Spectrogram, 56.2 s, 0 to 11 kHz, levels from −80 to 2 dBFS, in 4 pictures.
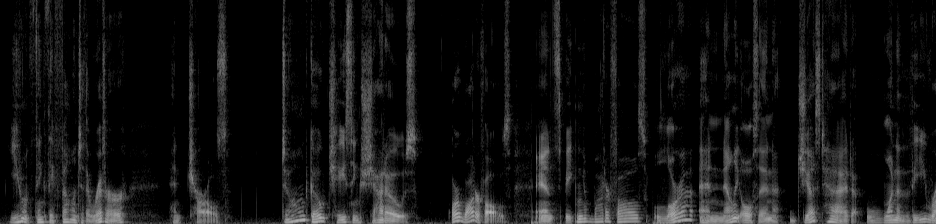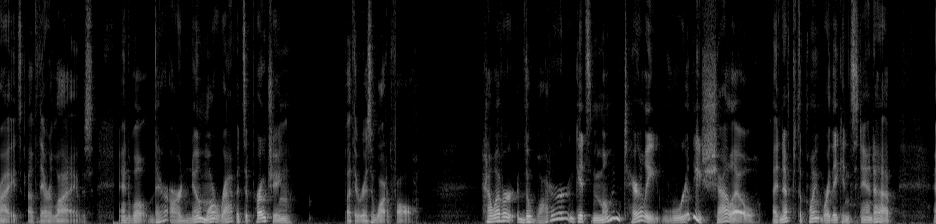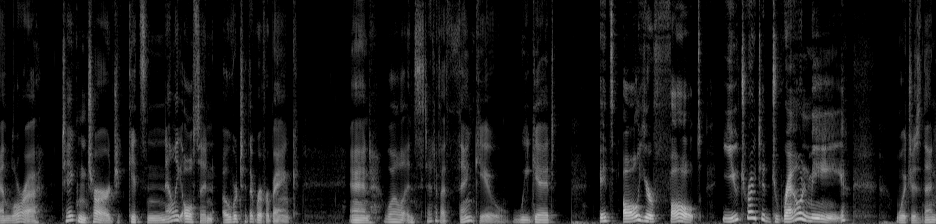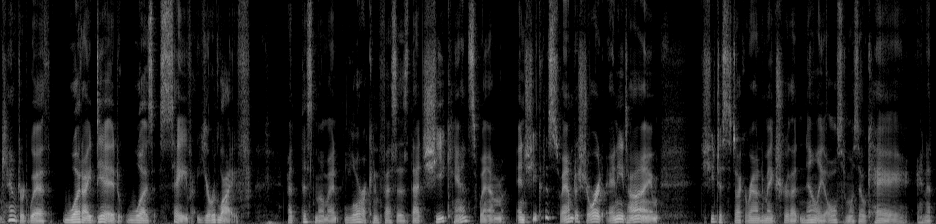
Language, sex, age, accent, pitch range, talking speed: English, male, 30-49, American, 95-135 Hz, 145 wpm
